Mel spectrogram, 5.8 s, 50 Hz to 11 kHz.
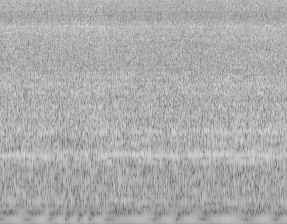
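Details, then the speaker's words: Coleman Powermate 7000 (PM45 7022) commercial generator, 18 HP twin-cylinder L-head, 3600 rpm, 120/240 V, 7000 W; used non-running unit after carb cleaning and fuel filter, primed with gas down carb, on choke: steady, even drone, no misses or knocks; normal running. "All right, I don't think we're primed up yet, but it's good to hear it running. We'll give it a little more gas. Give it some choke."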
